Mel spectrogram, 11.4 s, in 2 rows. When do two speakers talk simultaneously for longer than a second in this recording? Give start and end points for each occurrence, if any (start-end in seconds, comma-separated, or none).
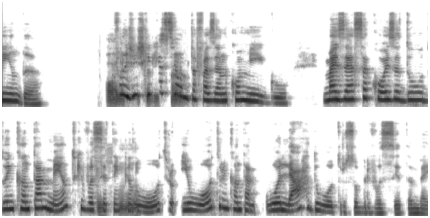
1.4-2.7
